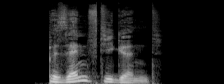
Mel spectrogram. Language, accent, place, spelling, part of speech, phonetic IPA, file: German, Germany, Berlin, besänftigend, verb, [bəˈzɛnftɪɡn̩t], De-besänftigend.ogg
- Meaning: present participle of besänftigen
